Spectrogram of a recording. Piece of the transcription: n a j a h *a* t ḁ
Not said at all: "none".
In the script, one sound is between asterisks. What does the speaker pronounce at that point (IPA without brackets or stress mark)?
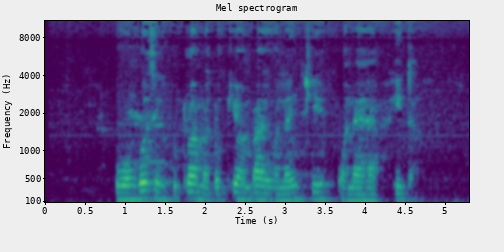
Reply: i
